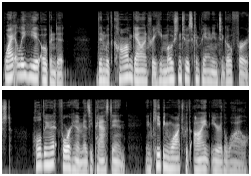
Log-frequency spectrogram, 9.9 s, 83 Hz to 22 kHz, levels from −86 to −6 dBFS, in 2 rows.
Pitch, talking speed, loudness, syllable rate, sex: 115 Hz, 200 wpm, -21 LUFS, 5.5 syllables/s, male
